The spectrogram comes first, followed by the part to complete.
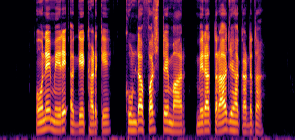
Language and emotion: Punjabi, neutral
